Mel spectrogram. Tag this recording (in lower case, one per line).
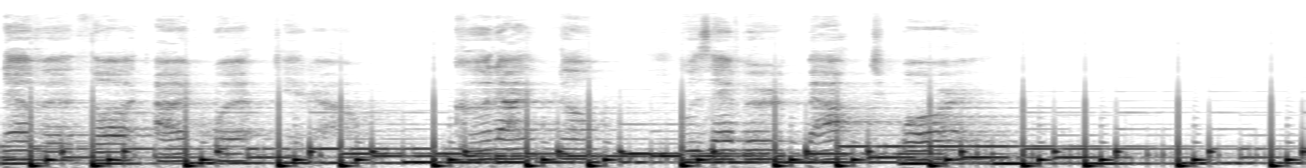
drum machine
music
